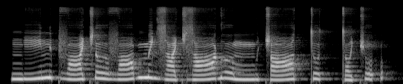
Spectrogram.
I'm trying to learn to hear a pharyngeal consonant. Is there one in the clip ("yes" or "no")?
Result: no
